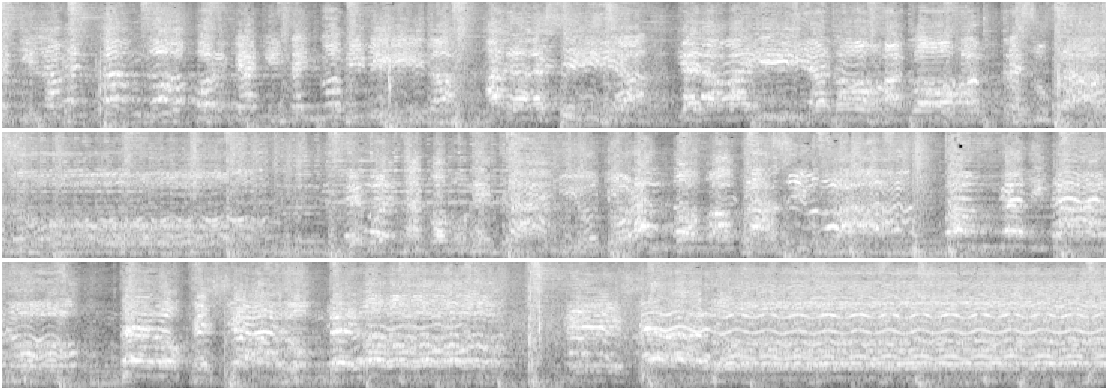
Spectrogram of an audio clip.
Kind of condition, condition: setting, live audience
